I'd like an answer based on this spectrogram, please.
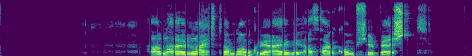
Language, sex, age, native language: Icelandic, male, 70-79, Icelandic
